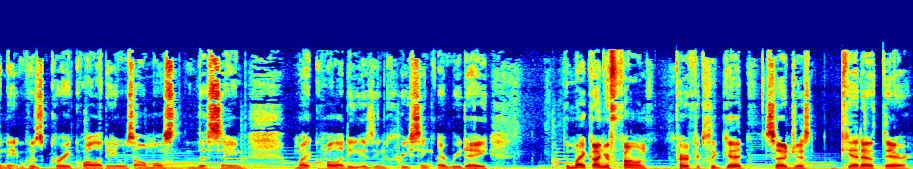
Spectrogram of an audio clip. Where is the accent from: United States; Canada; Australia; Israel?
Canada; I'm Canadian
